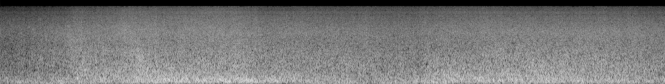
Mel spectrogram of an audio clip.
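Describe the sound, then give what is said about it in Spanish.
Loud, continuous roar of Mediterranean Sea waves crashing and washing on the shore at Salobreña on a day of westerly poniente wind, a dense wash of surf with no voices, swelling slightly as a wave breaks. “Este es el sonido hoy del mar Mediterráneo.”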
